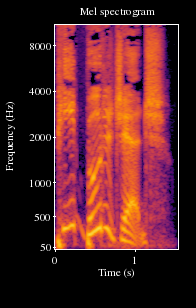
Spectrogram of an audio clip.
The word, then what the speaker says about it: Buttigieg: Pete Buttigieg. And I believe I'm saying that right. I studied how to pronounce his name.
